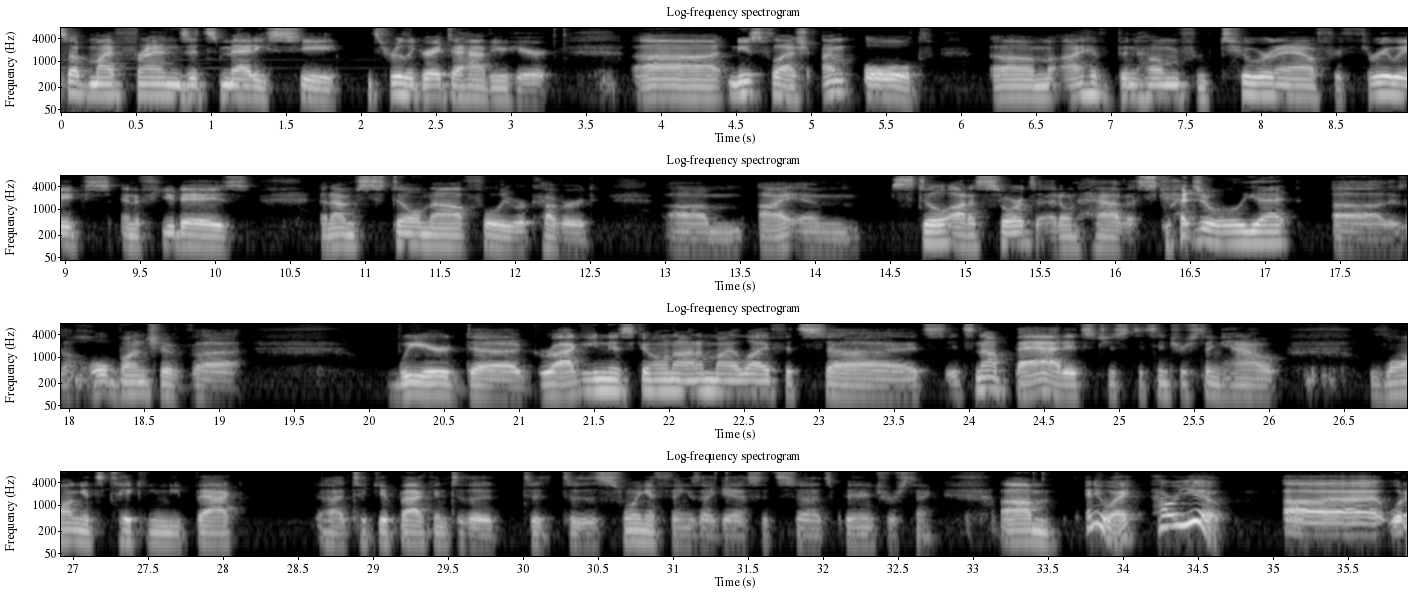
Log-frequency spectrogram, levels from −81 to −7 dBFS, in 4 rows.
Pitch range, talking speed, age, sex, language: 90-120 Hz, 180 wpm, 30-49, male, English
